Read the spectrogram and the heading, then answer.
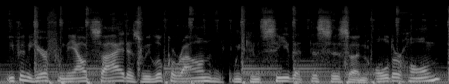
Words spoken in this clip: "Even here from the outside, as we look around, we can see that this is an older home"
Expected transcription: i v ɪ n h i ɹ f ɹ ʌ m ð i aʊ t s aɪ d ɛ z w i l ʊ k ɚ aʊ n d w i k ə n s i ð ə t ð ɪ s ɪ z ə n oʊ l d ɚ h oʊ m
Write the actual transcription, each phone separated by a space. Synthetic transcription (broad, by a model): i v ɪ n h i ɹ f ɹ ʌ m ð i aʊ t s aɪ d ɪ z w i l ʊ k ɚ aʊ n d w i k ə n s i ð ə t ð ɪ s ɪ z ə n oʊ l d ɚ h oʊ m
